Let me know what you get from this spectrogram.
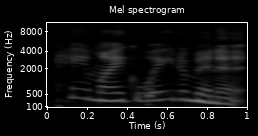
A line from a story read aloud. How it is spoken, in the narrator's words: Terry called after him feebly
